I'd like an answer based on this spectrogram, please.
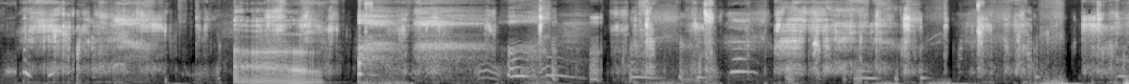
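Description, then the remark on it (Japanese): A long, deep burp rumbles up close and loud about two seconds in, surrounded by a woman's breathy, murmured voice and soft vocal sounds. “ゲップで精子いっぱい出してくださいね”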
